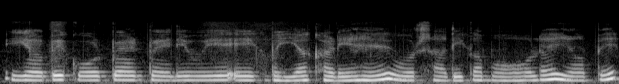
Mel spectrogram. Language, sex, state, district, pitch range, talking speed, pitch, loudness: Hindi, female, Rajasthan, Jaipur, 190-205 Hz, 165 wpm, 195 Hz, -15 LUFS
